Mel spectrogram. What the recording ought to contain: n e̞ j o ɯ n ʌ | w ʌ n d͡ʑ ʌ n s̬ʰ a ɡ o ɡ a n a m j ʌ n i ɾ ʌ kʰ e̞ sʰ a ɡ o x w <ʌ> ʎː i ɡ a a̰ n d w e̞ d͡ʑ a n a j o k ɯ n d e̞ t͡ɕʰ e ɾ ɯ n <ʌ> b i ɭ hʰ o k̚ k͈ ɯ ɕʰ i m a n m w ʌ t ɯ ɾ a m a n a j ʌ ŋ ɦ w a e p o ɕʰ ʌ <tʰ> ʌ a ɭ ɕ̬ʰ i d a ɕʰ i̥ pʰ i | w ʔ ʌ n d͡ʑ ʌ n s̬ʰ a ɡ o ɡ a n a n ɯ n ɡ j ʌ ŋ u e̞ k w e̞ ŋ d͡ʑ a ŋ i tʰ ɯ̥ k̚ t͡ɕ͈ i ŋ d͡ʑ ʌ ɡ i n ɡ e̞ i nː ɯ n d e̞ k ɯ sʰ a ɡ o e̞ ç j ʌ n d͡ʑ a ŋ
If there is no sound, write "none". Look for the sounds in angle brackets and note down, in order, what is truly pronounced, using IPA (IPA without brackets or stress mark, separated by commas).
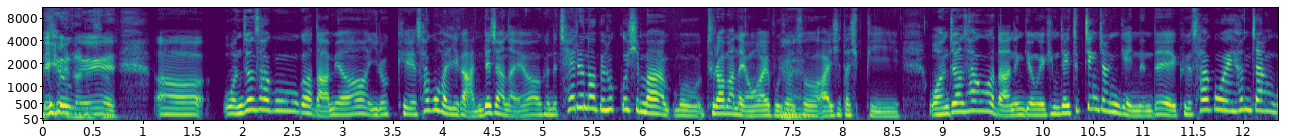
a, ʌ, sʰ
